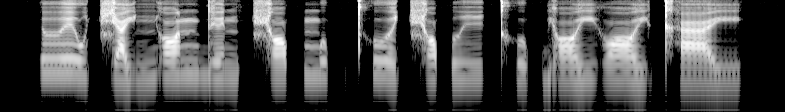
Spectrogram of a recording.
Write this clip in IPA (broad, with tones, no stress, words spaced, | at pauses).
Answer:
ʋe˥˨wt͡ɕa˩jɲɔː˧˥n de˧nt͡ɕɔː˧˥p̚mu˥˨p̚ t̪ʰu˥˨ə̯t͡ɕɔː˧˥p̚ʋiː˧˥kʰu˧˩p̚ jɔː˧˥jʋɔː˥˨jkʰa˧j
